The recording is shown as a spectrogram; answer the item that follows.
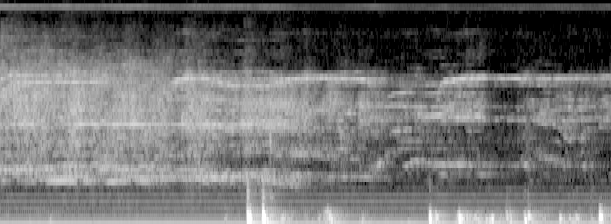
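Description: Soft electric keyboard playing held, sustained notes that change a few times. About ten irregular low thumps come in over the second half and are the loudest sounds.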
